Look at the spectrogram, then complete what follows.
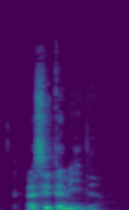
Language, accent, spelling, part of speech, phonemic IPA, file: French, France, acétamide, noun, /a.se.ta.mid/, LL-Q150 (fra)-acétamide.wav
- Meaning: acetamide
